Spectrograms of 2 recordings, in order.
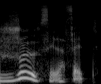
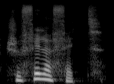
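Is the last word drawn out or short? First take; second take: short; drawn out. First: The last word is not lengthened. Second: The last word is clearly lengthened. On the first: The speaker calls it wrong. "on ne va pas dire" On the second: The speaker calls it right. "On va donc allonger le dernier mot de la phrase"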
